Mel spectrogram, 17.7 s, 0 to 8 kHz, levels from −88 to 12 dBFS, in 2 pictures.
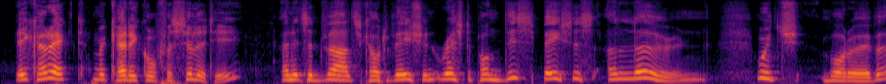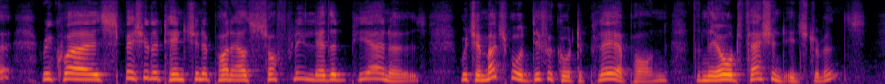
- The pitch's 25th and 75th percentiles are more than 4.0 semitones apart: No, average, 3.6 semitones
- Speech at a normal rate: No, slow, 120 wpm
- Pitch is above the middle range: No, medium, 180 Hz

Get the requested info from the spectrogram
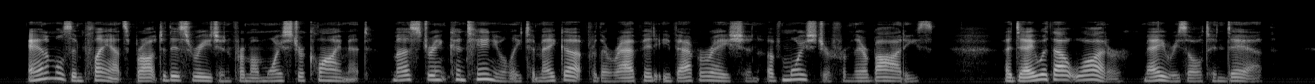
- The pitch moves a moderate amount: Yes, average, 4.3 semitones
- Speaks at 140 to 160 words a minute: Yes, average, 155 wpm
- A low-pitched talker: No, medium, 170 Hz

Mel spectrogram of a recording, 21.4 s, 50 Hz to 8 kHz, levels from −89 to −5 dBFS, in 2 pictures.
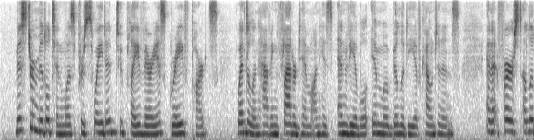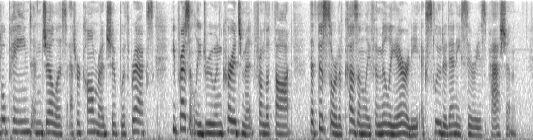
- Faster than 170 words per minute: No, average, 140 wpm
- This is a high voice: Yes, high, 195 Hz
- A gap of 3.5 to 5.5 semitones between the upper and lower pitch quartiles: No, average, 2.7 semitones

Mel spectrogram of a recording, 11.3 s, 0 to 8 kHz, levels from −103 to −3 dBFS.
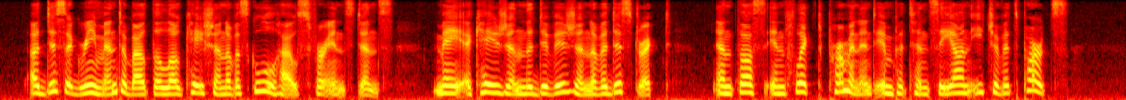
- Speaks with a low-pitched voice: No, high, 220 Hz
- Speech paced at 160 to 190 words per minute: No, average, 145 wpm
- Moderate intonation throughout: Yes, average, 3.3 semitones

